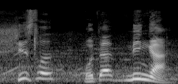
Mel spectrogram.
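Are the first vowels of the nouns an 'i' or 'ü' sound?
i. The vowels are unrounded i sounds. "da sagen wir Schüssel oder Minger. Also mit I"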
